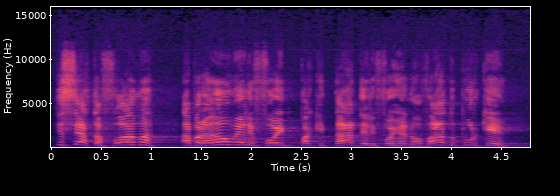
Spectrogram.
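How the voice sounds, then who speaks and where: A man delivers a sermon in a very high, lively voice, retelling scripture with emphasis and repeating his key lines. His voice rings out through a church with a long reverb. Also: moderate pace. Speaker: preacher.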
